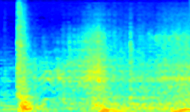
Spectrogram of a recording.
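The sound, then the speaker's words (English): A truck driving off: a sharp knock, then a low engine rumble that builds gradually and keeps droning. “The truck heads off as Clarissa”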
